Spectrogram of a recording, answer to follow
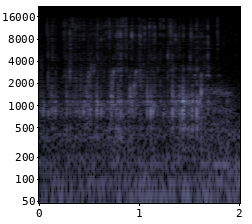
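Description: Hot water poured from an electric kettle into a mug, a steady light trickle of liquid filling it.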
